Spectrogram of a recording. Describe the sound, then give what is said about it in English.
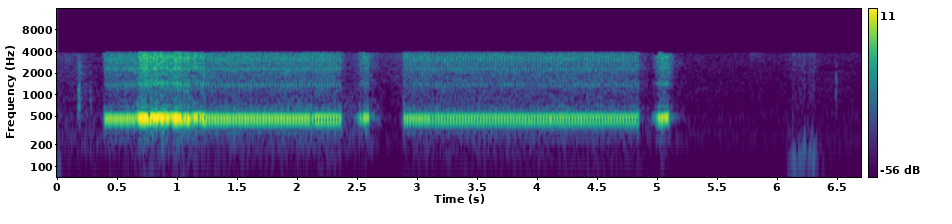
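A steady telephone dial tone during an attempt to reconnect a call: a constant hum-like tone in two long stretches of about two seconds each, separated and followed by brief blips, then near silence with a faint low sound. “we're just trying to reconnect to Tony Pinigallian here.”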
